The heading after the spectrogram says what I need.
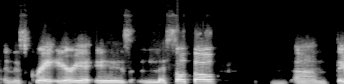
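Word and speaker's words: Lesotho: And this gray area is Leoto. Um they pronounce it Leoto because the th just has the t sound instead of a th sound.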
